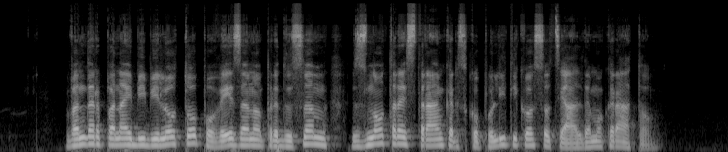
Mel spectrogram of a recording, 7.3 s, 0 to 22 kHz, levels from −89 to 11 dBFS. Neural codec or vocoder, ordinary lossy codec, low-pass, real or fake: none; Opus, 16 kbps; 19.8 kHz; real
